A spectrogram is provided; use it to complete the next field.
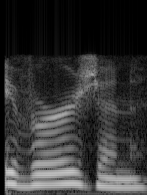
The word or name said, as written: eversion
